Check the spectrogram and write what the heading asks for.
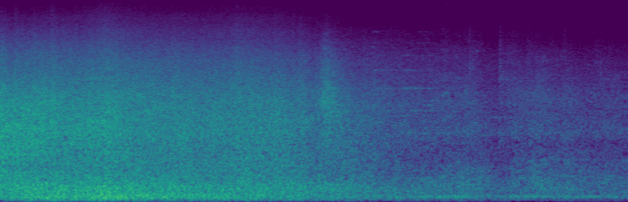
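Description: Rumbling crash of a steel-arched dome frame collapsing after its demolition charges fire, a dense noise that fades steadily over several seconds.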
